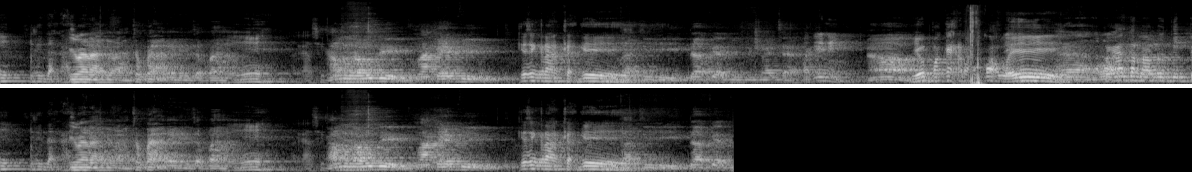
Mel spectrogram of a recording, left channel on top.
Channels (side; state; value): right; drops out; at 7.4 s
